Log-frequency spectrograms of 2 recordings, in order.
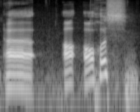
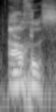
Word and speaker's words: Aarhus: Like another one, Aarhus? Aarhus, yeah. Aarhus. And I'm probably butchering these. I think it is idea. Aarhus.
